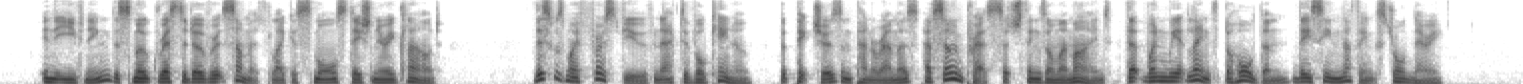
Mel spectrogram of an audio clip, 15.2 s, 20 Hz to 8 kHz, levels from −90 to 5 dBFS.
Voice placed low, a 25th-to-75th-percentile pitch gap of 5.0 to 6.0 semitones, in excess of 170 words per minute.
Yes: low, 110 Hz; wide, 5.5 semitones; average, 180 wpm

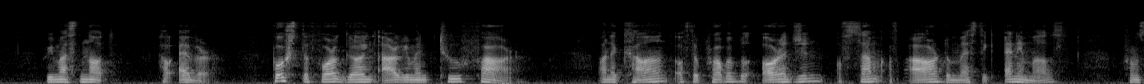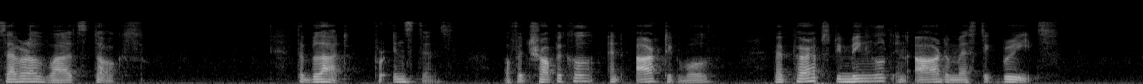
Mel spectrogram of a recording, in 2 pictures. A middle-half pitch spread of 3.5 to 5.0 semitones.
No: average, 2.8 semitones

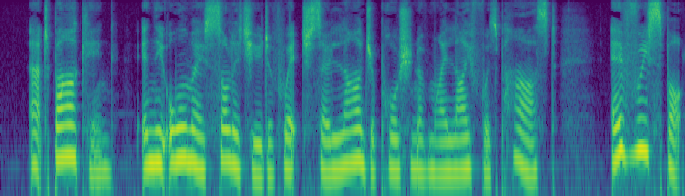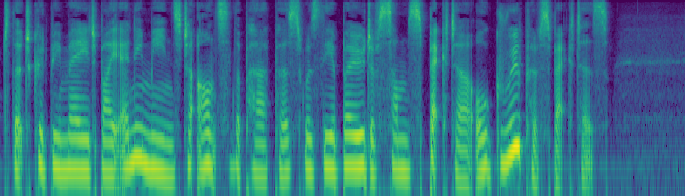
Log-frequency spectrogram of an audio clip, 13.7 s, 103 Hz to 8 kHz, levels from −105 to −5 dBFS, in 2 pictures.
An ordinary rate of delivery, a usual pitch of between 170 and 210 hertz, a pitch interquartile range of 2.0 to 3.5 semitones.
Yes: average, 175 wpm; high, 190 Hz; average, 3.2 semitones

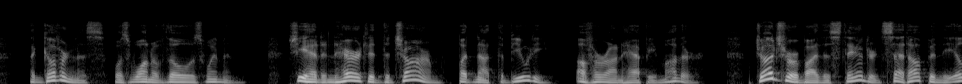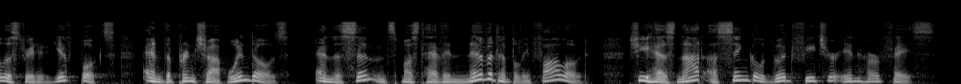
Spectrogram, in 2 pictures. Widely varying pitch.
Yes: wide, 8.9 semitones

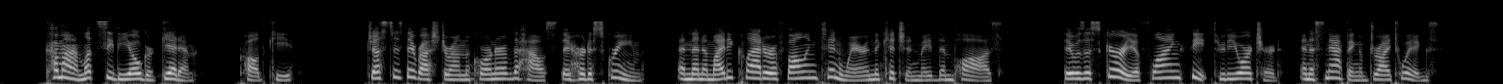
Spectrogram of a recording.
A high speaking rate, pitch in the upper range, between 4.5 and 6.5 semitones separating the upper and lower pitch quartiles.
Yes: fast, 220 wpm; high, 245 Hz; average, 5.1 semitones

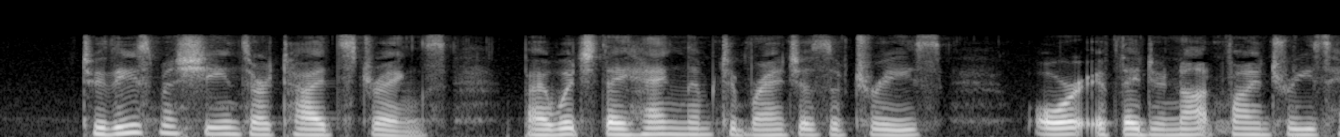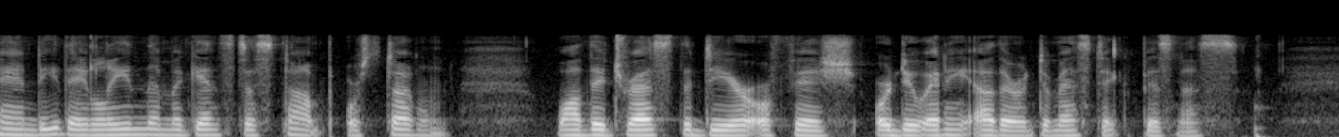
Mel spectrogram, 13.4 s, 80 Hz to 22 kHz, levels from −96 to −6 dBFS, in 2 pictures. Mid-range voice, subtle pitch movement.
Yes: medium, 155 Hz; narrow, 1.9 semitones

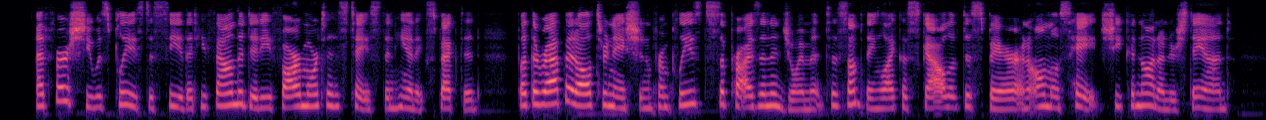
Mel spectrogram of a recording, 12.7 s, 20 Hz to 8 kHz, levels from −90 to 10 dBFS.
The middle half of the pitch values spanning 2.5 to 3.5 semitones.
No: average, 3.9 semitones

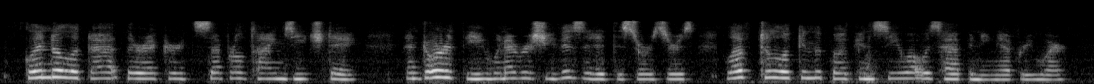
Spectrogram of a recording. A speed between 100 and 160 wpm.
Yes: average, 155 wpm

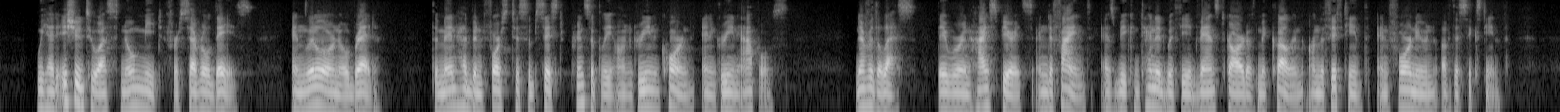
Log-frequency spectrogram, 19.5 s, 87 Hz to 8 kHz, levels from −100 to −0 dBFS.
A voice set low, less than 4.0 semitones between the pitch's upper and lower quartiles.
Yes: low, 100 Hz; average, 2.7 semitones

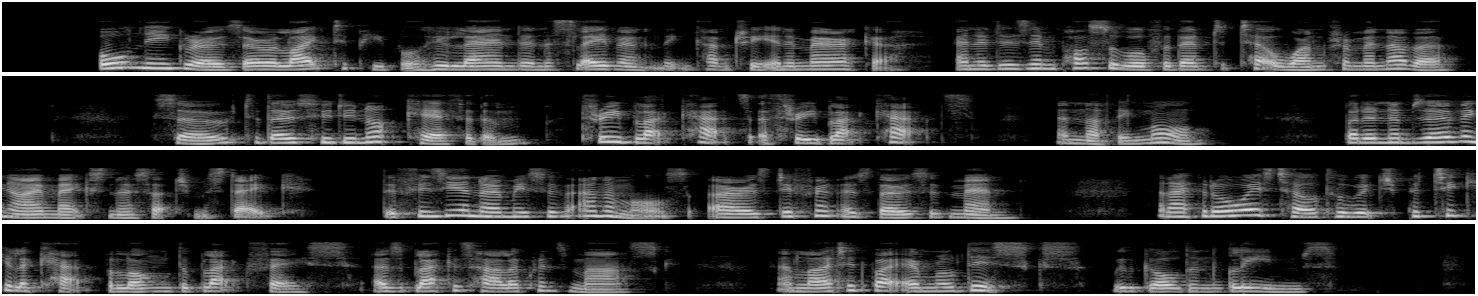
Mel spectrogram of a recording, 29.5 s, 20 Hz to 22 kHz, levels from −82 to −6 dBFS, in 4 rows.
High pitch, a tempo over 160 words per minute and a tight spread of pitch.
No: high, 205 Hz; average, 185 wpm; average, 5.0 semitones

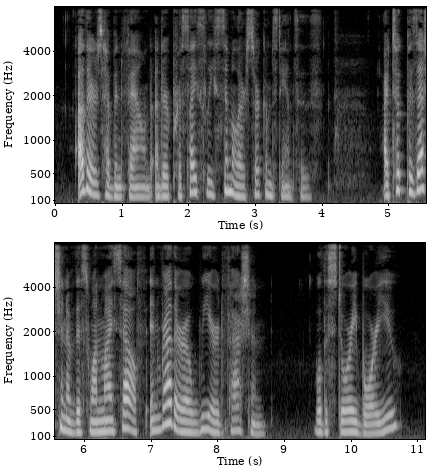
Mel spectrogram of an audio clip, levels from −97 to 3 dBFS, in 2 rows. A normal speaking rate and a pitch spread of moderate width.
No: slow, 130 wpm; average, 4.6 semitones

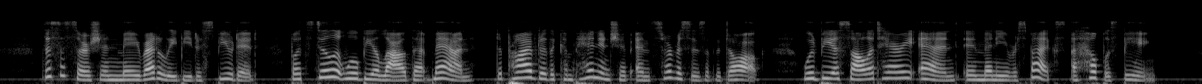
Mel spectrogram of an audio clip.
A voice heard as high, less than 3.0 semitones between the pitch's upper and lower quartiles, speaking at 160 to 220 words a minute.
No: high, 230 Hz; average, 4.6 semitones; average, 170 wpm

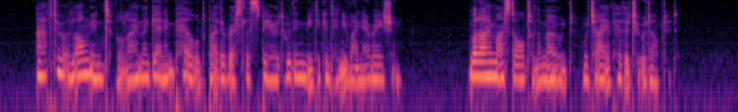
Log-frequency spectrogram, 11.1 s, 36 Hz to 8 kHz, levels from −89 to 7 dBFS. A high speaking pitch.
No: medium, 180 Hz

